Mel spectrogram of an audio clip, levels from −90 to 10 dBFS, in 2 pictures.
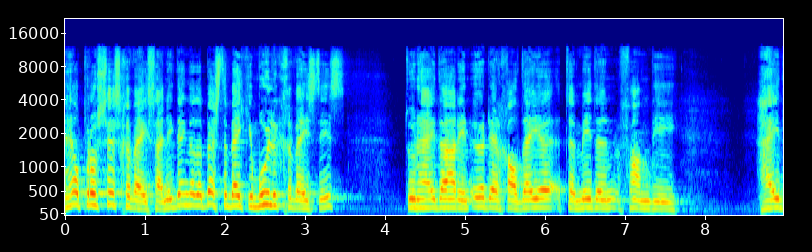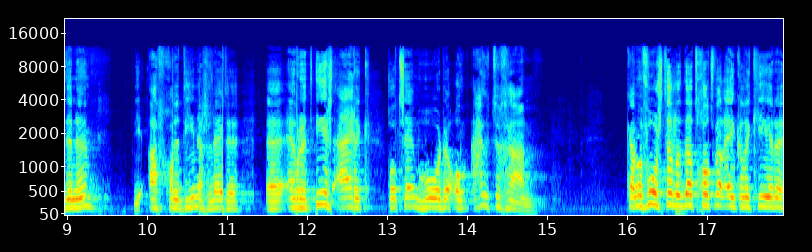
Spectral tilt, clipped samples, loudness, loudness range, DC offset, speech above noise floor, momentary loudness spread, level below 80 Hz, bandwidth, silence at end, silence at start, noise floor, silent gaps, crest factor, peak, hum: -5.5 dB/octave; under 0.1%; -21 LUFS; 6 LU; under 0.1%; 43 dB; 11 LU; -64 dBFS; 12.5 kHz; 0 s; 0 s; -63 dBFS; none; 18 dB; -2 dBFS; none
